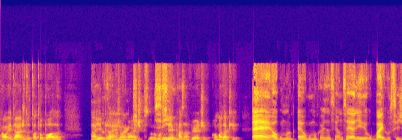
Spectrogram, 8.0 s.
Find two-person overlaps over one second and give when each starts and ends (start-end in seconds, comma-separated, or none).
2.0-3.6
